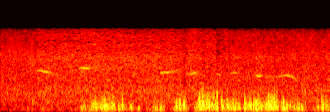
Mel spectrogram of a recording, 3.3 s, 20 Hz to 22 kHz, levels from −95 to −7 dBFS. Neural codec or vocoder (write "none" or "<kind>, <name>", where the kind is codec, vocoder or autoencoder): none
